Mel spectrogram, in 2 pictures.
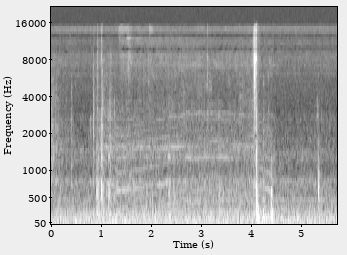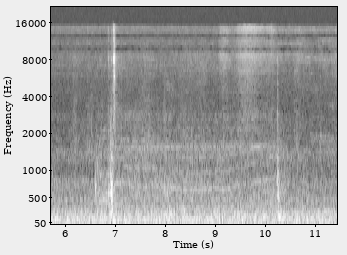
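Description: An electric rear window sunshade motor whirs inside a car.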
